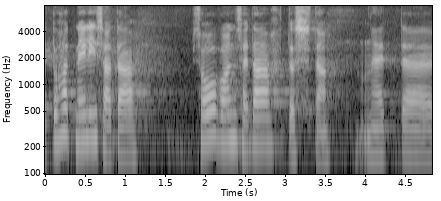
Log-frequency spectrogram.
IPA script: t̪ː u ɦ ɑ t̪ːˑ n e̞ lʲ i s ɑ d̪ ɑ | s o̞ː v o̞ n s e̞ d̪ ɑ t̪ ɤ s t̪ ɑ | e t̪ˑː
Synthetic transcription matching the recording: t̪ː u ɦ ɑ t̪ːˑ n e̞ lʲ i s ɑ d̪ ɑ | s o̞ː v o̞ n s e̞ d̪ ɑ t̪ ɤ s t̪ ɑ | e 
